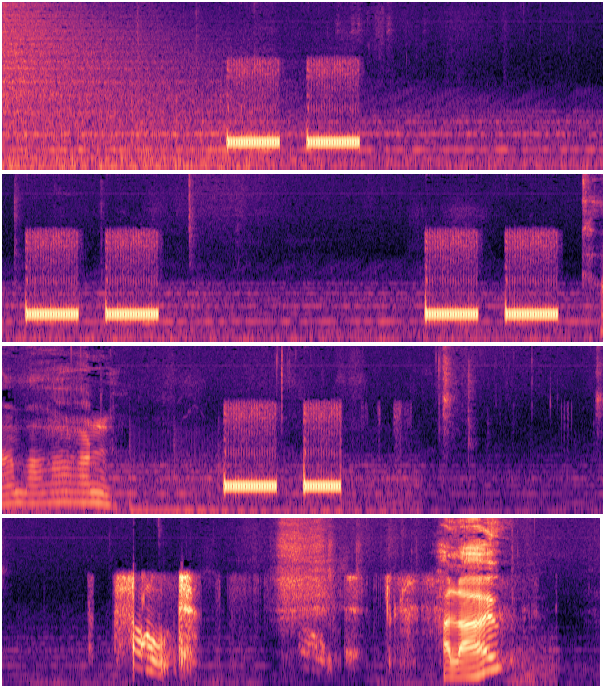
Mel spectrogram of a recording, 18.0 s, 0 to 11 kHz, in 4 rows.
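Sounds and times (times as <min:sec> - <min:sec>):
telephone ringback tone on an outgoing call: 0:01.7 - 0:02.7, 0:04.7 - 0:05.7, 0:07.7 - 0:08.7, 0:10.7 - 0:11.6
speech: 0:16.8 - 0:17.4.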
